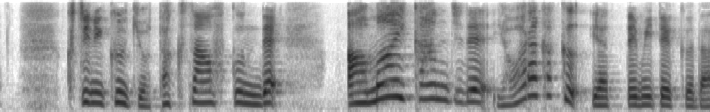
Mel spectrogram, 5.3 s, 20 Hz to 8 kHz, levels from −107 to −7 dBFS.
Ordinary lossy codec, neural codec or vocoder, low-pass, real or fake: none; none; 7.2 kHz; real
